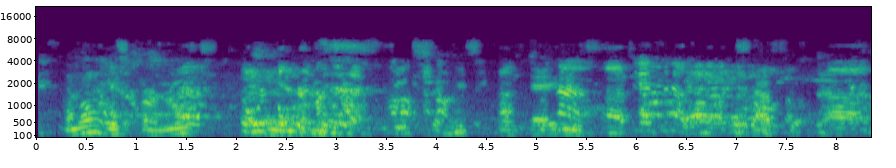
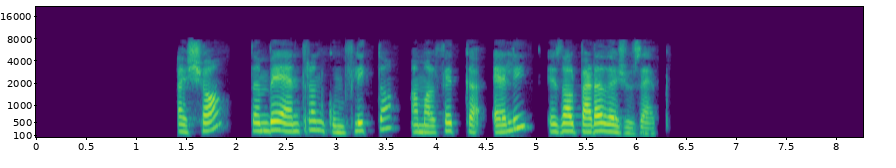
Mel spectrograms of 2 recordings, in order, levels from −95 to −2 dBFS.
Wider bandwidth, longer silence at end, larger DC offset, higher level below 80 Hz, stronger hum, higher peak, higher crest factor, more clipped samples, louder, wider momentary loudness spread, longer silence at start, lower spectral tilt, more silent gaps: about the same, 8 kHz vs 7.8 kHz; second, 0 s vs 2.1 s; neither; first, -62 dBFS vs -68 dBFS; neither; about the same, -4 dBFS vs -2 dBFS; about the same, 18 dB vs 18 dB; neither; second, -23 LUFS vs -19 LUFS; about the same, 11 LU vs 11 LU; second, 0.05 s vs 1.4 s; about the same, -5 dB/octave vs -4 dB/octave; second, none vs 1.96-2.14 s, 3.65-3.74 s, 4.51-4.56 s, 5.05-5.11 s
